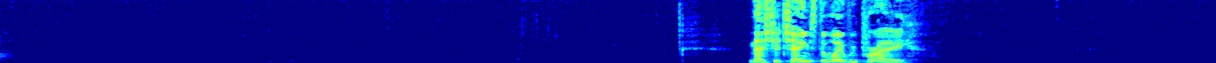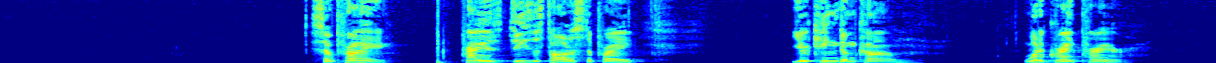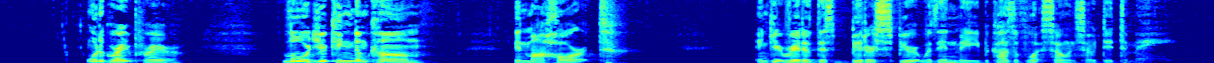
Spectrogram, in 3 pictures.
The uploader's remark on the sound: A message delivered to Cottondale Baptist Church in Eastman, GA.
